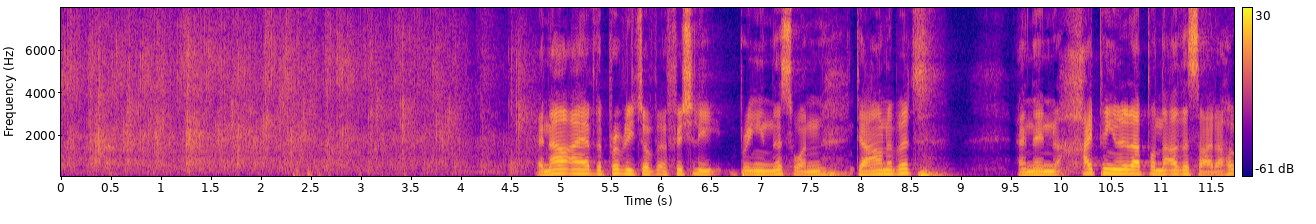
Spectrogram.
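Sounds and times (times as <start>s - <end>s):
audience clapping: 0.0s - 4.9s
speech: 4.8s - 8.9s, 9.6s - 11.7s.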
